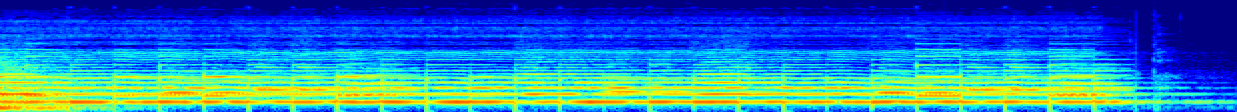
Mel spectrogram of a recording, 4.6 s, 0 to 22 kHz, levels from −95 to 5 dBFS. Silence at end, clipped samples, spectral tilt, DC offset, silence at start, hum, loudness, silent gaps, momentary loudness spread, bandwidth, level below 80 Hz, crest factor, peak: 0.25 s; under 0.1%; -7.5 dB/octave; under 0.1%; 0 s; none; -20 LUFS; none; 3 LU; 11 kHz; -54 dBFS; 16 dB; -4 dBFS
